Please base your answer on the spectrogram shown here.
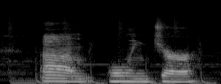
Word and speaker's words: Bollinger: Bollinger. Okay. I have a hard time remembering that her G it's a hard G, right? Not a soft G.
